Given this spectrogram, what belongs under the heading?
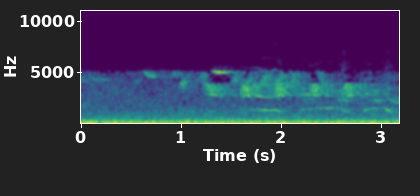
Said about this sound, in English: A flock of rooks lifts from the trees, chattering like children released from school.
